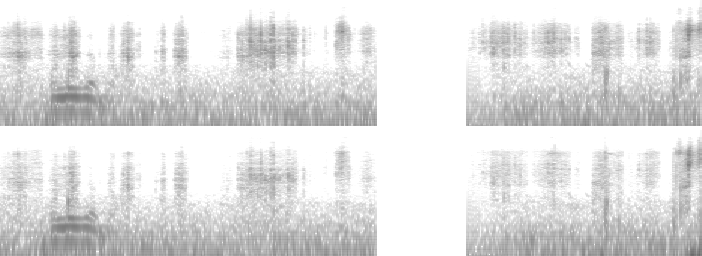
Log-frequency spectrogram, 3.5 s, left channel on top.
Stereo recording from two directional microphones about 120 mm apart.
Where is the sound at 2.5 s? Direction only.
50° left (ahead or behind).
